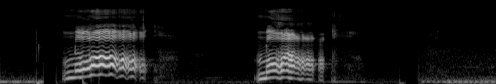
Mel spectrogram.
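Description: A goat bleats twice, loud, each call a wavering, nasal cry about a second long with a short pause between them, over a faint low hum.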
